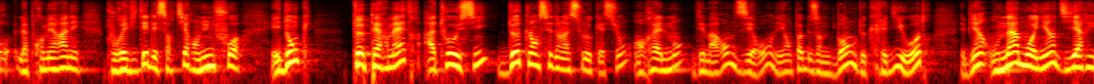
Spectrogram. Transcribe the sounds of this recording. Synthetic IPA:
lapχəmjɛʁanepuʁevit̪ed̪əlesɔʁt̪iʁɑ̃nynfwaed̪ɔ̃k | t̪əpɛʁmɛt̪χa̰t̪waosid̪ət̪əlɑ̃sed̪ɑ̃lasulɔkasjɔ̃ʔɑ̰̃ʁeɛlmɑ̃d̪emaʁɑ̃d̪əzeʁoɑ̃nejɑ̃pabəzwɛ̃d̪əbɑ̃k̚d̪əkχed̪iuot̪χ | ebjɛ̃ʔɔ̰̃namwajɛ̃d̪iaʁi

